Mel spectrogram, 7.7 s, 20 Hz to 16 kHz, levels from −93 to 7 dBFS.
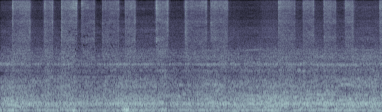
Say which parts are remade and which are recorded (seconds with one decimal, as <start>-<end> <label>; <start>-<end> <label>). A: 0.0-1.3 remade; 1.3-3.2 recorded; 3.2-7.7 remade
